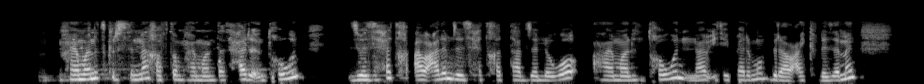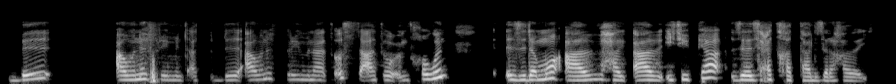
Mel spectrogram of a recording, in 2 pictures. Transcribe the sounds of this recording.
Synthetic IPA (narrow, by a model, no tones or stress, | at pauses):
hajmano̞t̪kʰɾɨst̪ʰɨnːakʰaft̪ʰo̞mɦajmanot̪ʰat̪ħad̪ɐɨnt̪ʰɨ̥xɐwːʊn | zɨβɐzħt̪aβʕalɐmzɨβɐzɨħɨt̪ʰɨ̥xɐt̪ʰːalzɐlːɐwo̞hajmanot̪ɨnt̪ʰɨ̥xɐwːʊnːaβit̪ʰjo̞pʼjad̪ɨmːobɨd̪awʕajkʰɨ̥flɐzɐmɐnbɨ | ʔawnɐfɾimt̪bɨʔawnɐfɾimɨnat̪ʼszʰɐʔat̪ʰɐwʔɨnt̪ʰɨ̥xɐwːʊn | ʔɨzid̪ɨmːoʔ | aβʔit̪ʰjo̞pʼijazɨβɐzɨħɨt̪ʰɨ̥xɐt̪ʰːalzɨɾɐxɐβɐɨjːu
